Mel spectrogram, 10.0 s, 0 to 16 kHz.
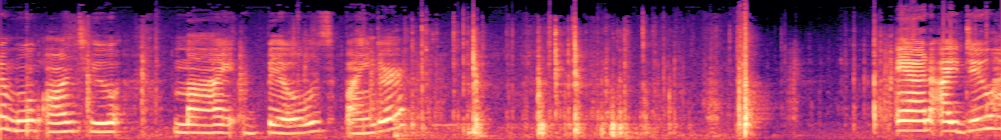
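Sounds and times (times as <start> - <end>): plastic binder clicks and knocks: 4.0 - 9.0.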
